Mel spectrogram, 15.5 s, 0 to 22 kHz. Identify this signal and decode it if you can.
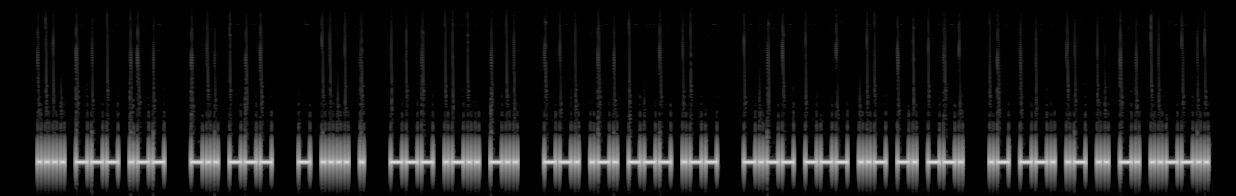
Morse code, heard as a keyed tone, about 25 wpm, 700 Hz. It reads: HOW DO THE OLD GROW YOUNG AGAIN?
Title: Sentences from Top 1000 Words - Review Part 1 - 25wpm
